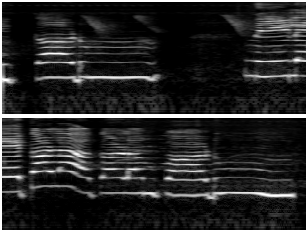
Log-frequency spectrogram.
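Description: A child singing a Malayalam song unaccompanied, in long held notes, with a short break about two seconds in.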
